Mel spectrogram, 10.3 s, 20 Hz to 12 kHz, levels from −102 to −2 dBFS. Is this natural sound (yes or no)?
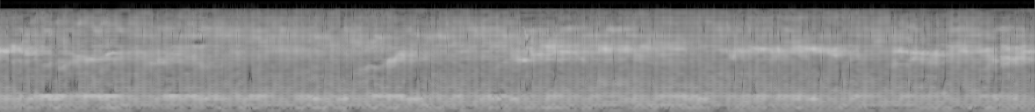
no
